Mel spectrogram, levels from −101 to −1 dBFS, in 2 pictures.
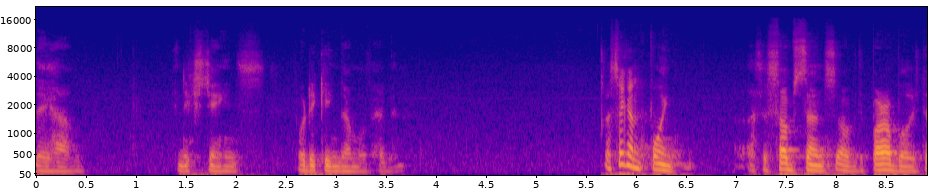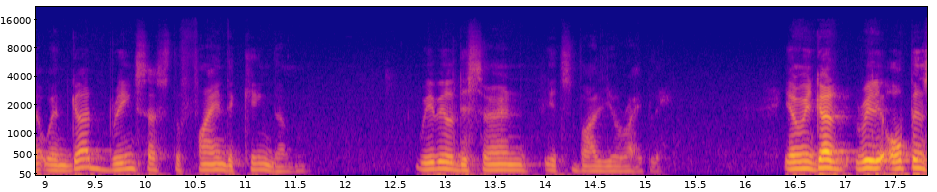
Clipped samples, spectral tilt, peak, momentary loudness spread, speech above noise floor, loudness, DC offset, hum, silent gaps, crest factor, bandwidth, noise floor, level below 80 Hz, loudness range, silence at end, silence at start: under 0.1%; -8 dB/octave; -2 dBFS; 22 LU; 41 dB; -27 LUFS; under 0.1%; none; none; 26 dB; 9.4 kHz; -68 dBFS; -54 dBFS; 14 LU; 0 s; 0 s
